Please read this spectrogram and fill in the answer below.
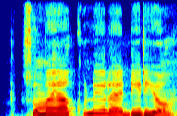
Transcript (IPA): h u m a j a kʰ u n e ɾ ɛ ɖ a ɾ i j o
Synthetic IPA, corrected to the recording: s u m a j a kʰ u n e ɾ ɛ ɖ i ɾ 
